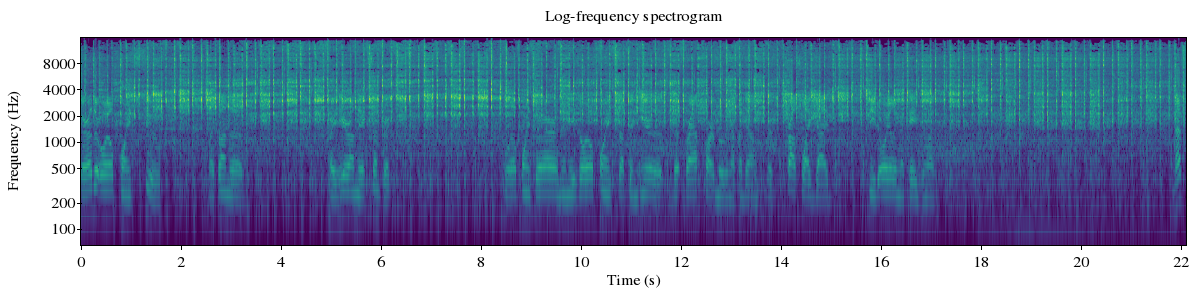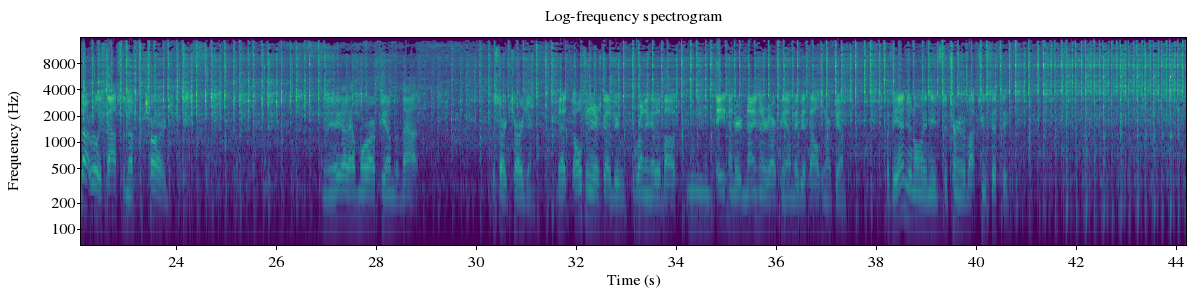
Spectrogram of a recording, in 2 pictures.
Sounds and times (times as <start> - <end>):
Speech: 0.0 - 1.6, 2.5 - 3.4, 5.0 - 6.3, 8.4 - 15.0, 15.7 - 17.1, 21.8 - 23.9, 26.9 - 28.9, 30.3 - 37.4, 38.2 - 40.7
Engine: 0.0 - 44.2.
